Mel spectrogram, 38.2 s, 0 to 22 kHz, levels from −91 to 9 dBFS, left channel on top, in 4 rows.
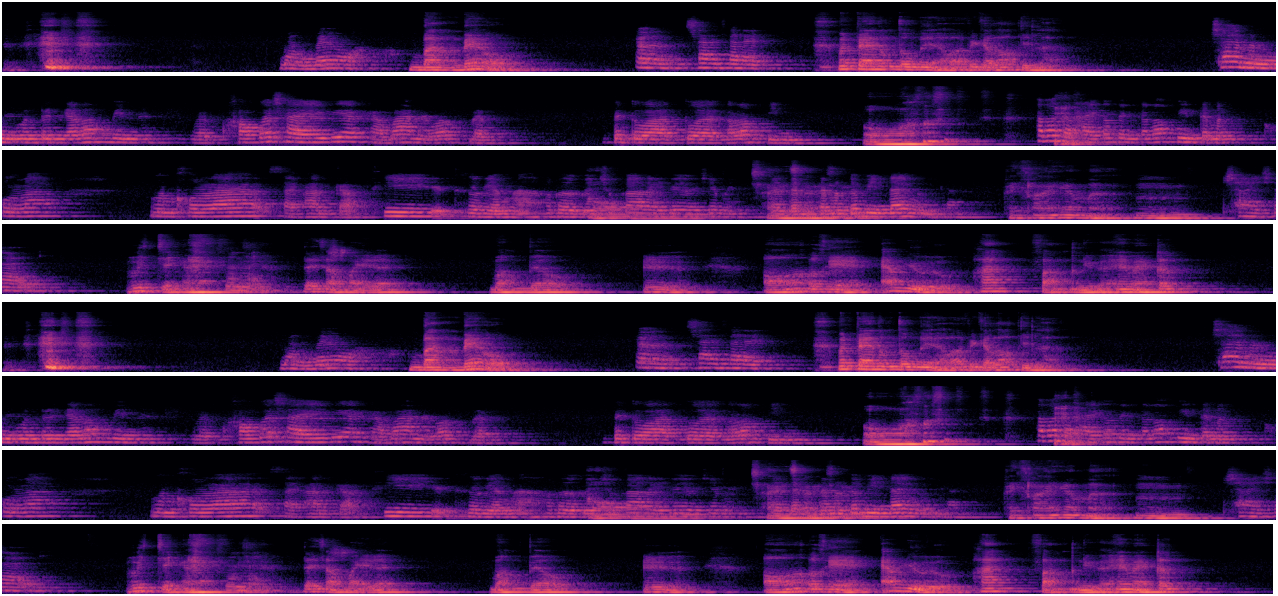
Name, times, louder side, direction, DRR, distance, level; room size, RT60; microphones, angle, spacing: voice 1, 0.3-0.7 3.0-3.9 6.1-8.0 16.0-16.7 17.4-17.6 23.5-24.4 24.7-25.6 26.6-28.1 29.6-30.5 30.9-31.7 32.3-33.0 33.5-37.4, right 1 dB, 15° right, 2 dB, 0.4 m, -27 dB
voice 2, 2.1-2.9 4.7-5.7 9.1-10.7 11.0-13.2 14.1-15.5 17.3-18.8 19.1-19.5 20.2-26.4 28.3-29.0 30.3-30.6, left 2 dB, 45° left, 4 dB, 0.8 m, -35 dB
7.4 x 3.0 x 2.3 m, 0.75 s
head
